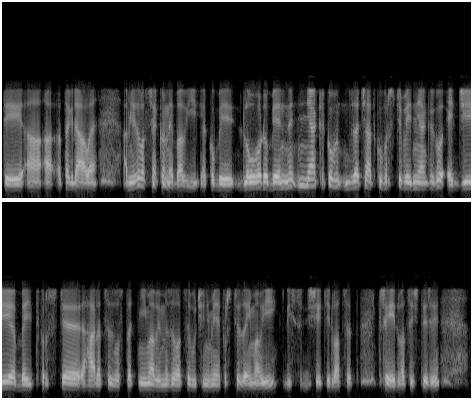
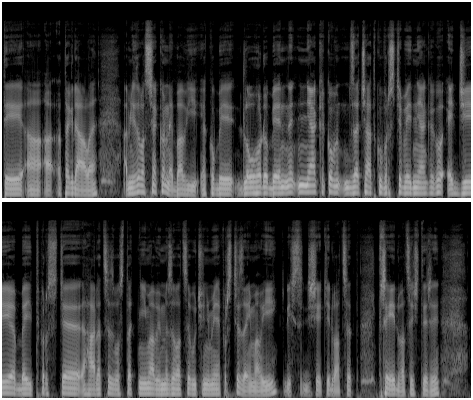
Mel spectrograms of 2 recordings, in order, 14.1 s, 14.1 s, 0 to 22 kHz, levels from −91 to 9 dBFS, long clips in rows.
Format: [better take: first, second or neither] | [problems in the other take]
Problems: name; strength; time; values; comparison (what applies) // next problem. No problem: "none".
second | phone-call audio; nothing above 3.5 kHz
